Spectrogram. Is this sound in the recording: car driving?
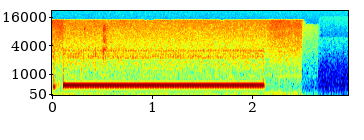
no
